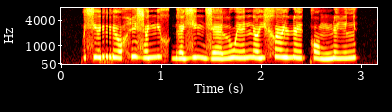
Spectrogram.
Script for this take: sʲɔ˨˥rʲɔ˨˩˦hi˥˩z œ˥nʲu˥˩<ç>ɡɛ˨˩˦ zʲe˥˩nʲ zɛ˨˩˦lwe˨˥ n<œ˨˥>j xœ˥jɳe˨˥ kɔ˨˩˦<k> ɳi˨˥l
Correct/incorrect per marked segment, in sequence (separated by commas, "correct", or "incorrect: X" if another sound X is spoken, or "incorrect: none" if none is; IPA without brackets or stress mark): incorrect: x, correct, incorrect: ŋ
